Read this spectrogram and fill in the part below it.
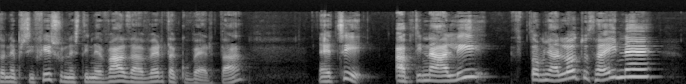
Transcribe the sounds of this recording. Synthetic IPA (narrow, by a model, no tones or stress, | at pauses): o̞ne̞psifisune̞st̪ine̞vɐðɐːve̞ɾt̪ɐkuve̞̰ɾt̪ɐ | e̞t͡si | ɐpot̪inɐli | t̪o̞mɲɐlo̞t̪uθɐine̞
